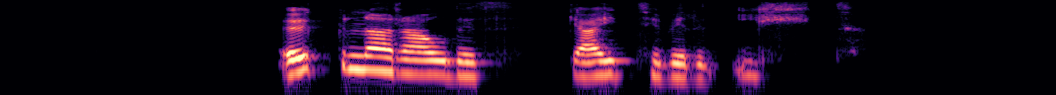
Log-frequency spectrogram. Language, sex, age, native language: Icelandic, female, 30-39, Icelandic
